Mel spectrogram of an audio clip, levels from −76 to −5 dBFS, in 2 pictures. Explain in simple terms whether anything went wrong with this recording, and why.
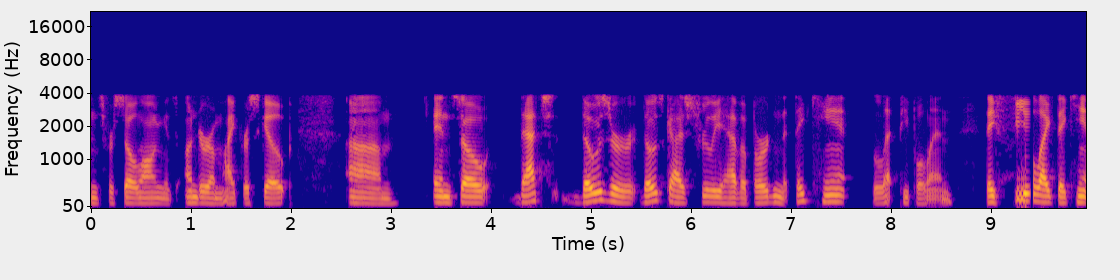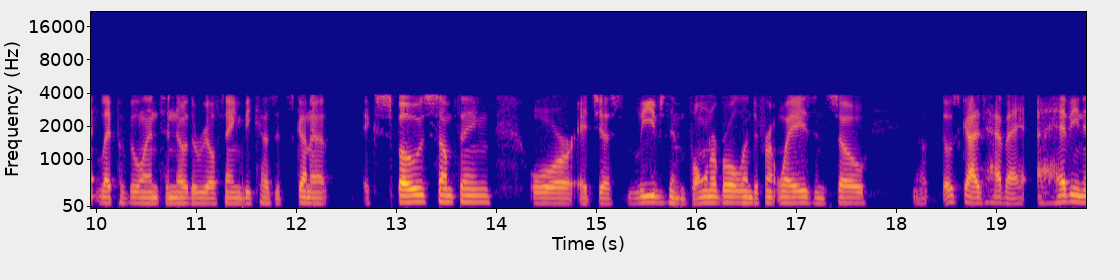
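There are three brief glitches from packet loss with pitch repetition, at 9.26–9.42 s, 11.46–11.48 s and 15.80–15.84 s. Chunks of the audio went missing, so the receiver repeated the last bit of pitch, giving a short buzzy hold. The first is the longest, with gaps up to 80 ms. The telephone sound itself comes from ordinary G.711 telephone coding.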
